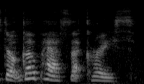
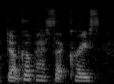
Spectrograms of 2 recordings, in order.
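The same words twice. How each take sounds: First: Slow, weighted "go" in "don't go past that crease"; firm warning. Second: Said in the usual way. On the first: Shown as a demonstration. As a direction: lay down the rule slowly. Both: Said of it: "for us older ladies".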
